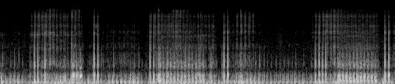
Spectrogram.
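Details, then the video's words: Domestic cat purring continuously, a low rumbling vibration with soft breathy pulses; louder bursts alternate with quieter phases, including brief dips near one and a half and three seconds. "5 Hours of Cat Purring"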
